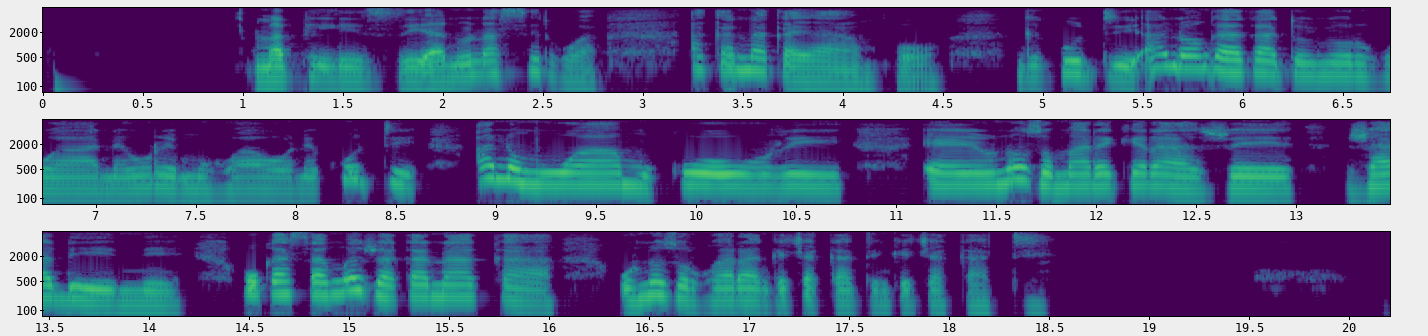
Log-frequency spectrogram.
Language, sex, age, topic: Ndau, male, 18-24, health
